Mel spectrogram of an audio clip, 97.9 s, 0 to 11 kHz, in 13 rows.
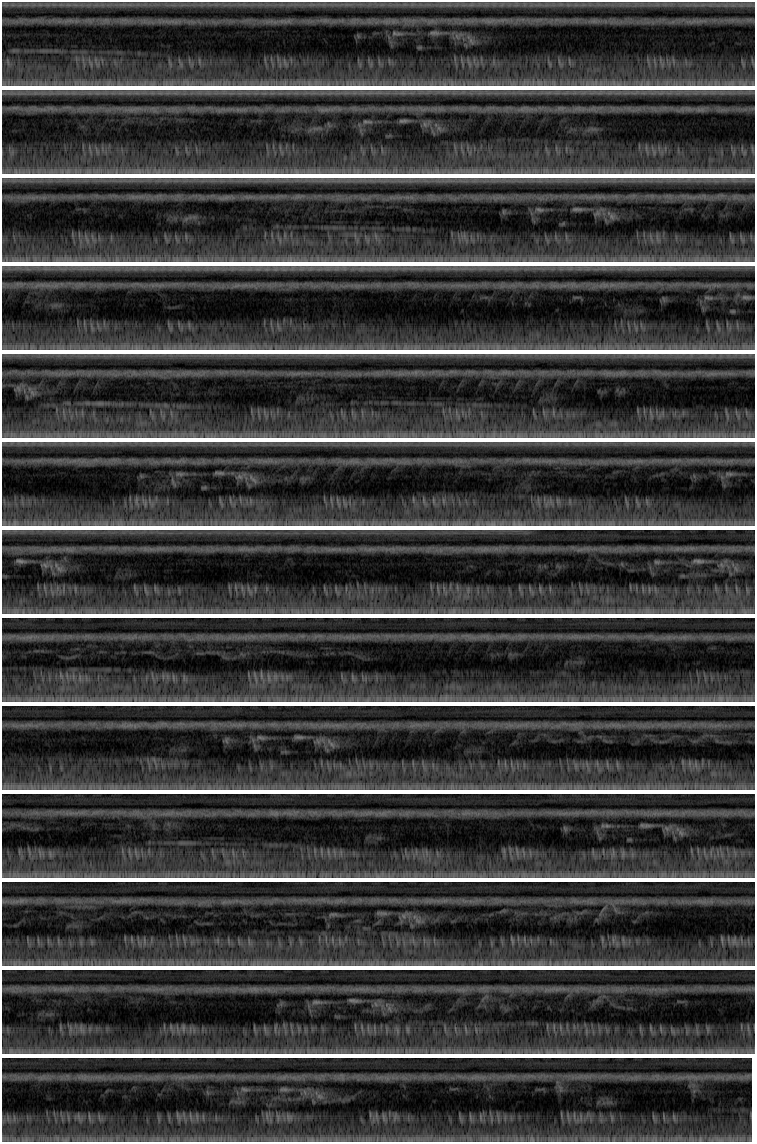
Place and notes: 中路坑, 桃米里, 埔里鎮 - Bird and insects
Sound of insects, Bird sounds, in the morning, Crowing sounds
Zoom H2n MS+XY
Puli Township, 手作步道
